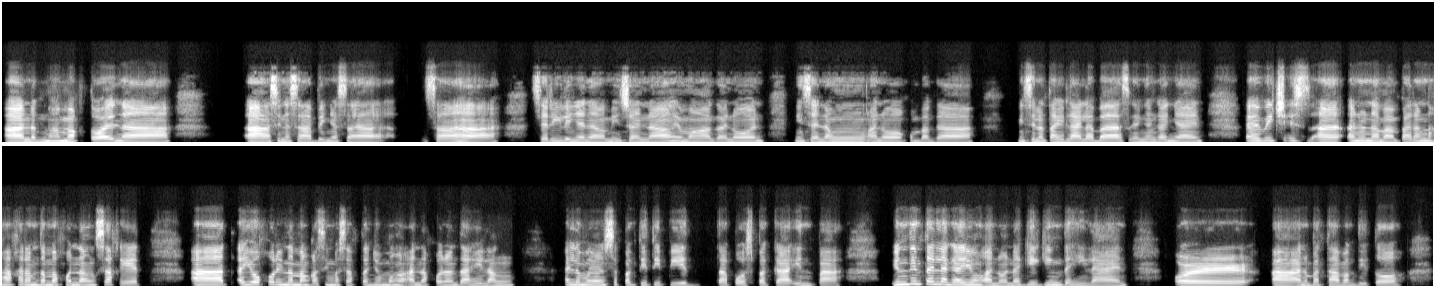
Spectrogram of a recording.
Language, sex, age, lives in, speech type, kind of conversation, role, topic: Filipino, female, 40-44, Philippines, conversation, advice, user, Paano ako makakatipid ng pera nang hindi naiistress at natatakot?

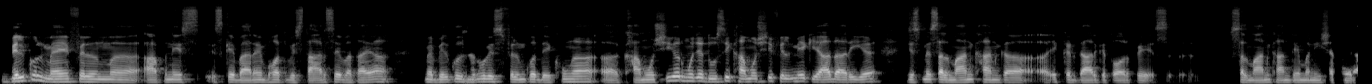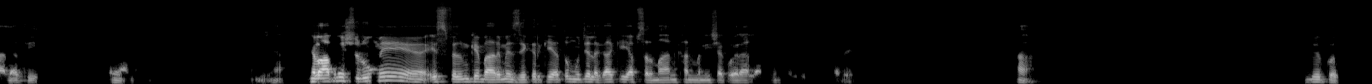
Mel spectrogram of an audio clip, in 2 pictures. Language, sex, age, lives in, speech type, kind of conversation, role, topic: Hindi, male, 35-39, India, conversation, podcast, host, किस बॉलीवुड फिल्म ने आपकी सोच का नज़रिया बदला और कैसे?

